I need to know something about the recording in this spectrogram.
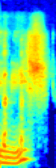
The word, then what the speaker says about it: niche: either one is correct if you're feeling sophisticated and you would like to use the French word because it just sounds nicer say niche but if you just want to use it the good old American Way say Niche and you're totally fine oh that's awesome thank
